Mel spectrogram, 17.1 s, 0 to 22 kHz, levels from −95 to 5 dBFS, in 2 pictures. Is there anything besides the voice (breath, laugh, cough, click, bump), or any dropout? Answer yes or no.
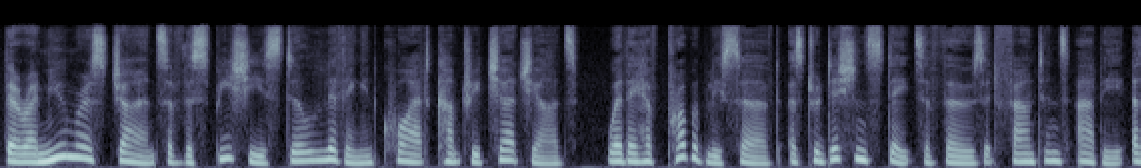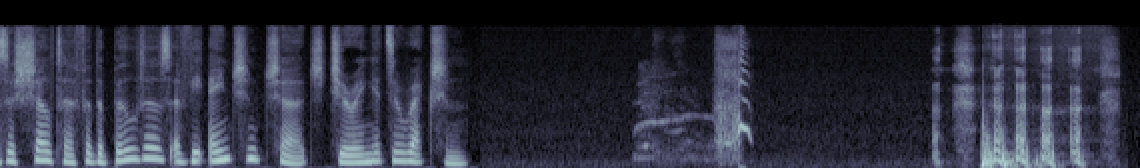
yes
